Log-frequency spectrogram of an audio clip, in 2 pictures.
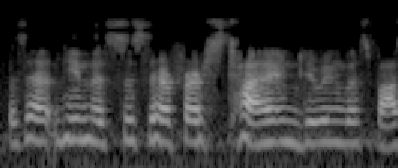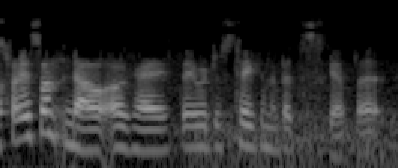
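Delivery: usual speaking voice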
